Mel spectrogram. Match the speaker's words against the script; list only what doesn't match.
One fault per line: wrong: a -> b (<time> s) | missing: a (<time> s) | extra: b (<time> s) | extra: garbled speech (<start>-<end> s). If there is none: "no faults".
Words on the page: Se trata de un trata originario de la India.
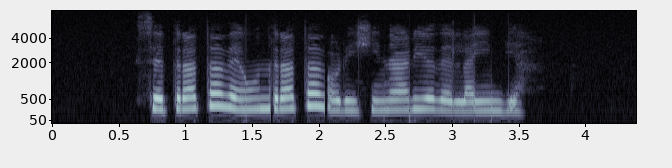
no faults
